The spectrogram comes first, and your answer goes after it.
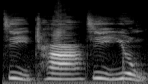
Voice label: "ji2 cha1 ji2 yong4", Chinese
